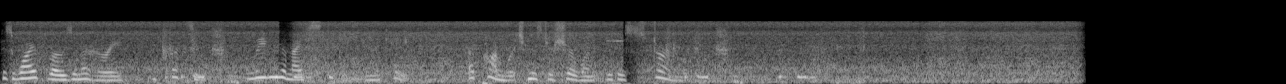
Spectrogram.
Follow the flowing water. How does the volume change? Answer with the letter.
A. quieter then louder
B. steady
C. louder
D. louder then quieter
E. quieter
B.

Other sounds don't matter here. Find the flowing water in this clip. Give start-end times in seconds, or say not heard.
0.0-10.8.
